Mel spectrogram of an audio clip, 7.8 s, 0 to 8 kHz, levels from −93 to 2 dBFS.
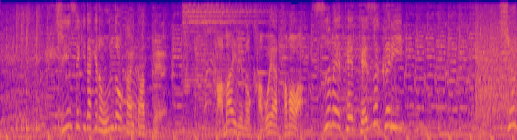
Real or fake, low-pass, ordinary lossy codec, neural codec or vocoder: real; 7.2 kHz; none; none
